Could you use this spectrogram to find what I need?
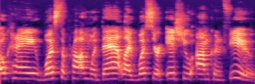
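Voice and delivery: normal talking voice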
